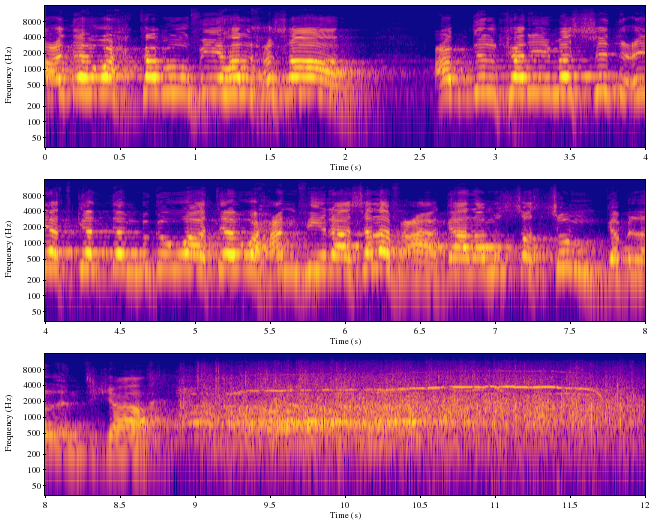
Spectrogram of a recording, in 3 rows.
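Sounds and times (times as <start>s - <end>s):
audience applauding: 8.8s - 12.0s
high whistle: 9.2s - 11.9s.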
